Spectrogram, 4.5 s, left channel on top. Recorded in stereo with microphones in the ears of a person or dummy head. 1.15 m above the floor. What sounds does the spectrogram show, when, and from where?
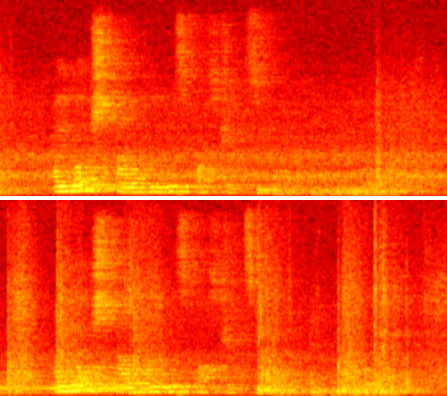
0.5 s a woman speaking: 30° left (ahead or behind), 1.3 m
2.4 s a man speaking: 45° right (ahead or behind), 0.8 m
